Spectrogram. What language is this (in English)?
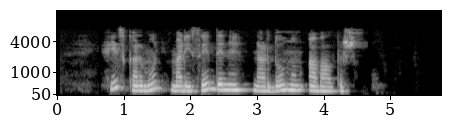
Mari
